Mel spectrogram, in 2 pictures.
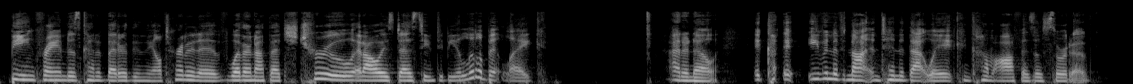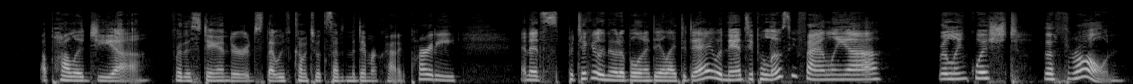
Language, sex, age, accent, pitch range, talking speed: English, female, 30-49, American, 180-215 Hz, 195 wpm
